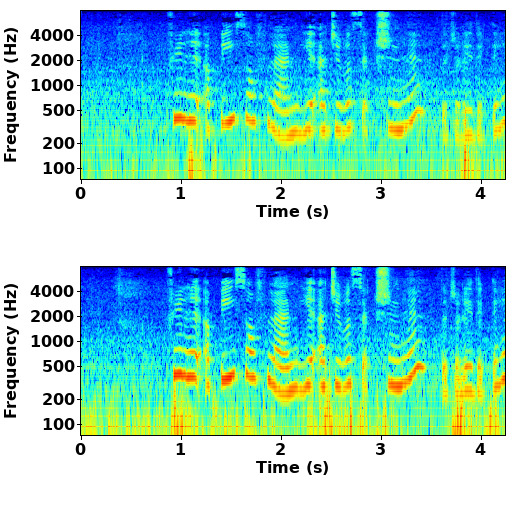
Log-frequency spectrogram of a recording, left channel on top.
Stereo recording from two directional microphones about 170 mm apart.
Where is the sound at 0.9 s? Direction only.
60° right (ahead or behind).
